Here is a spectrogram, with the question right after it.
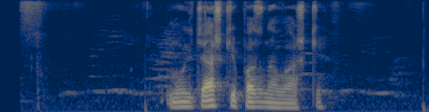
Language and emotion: Russian, neutral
